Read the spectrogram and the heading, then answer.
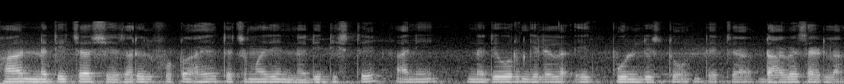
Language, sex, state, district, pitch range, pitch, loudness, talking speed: Marathi, male, Maharashtra, Pune, 115-125 Hz, 120 Hz, -19 LUFS, 130 wpm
